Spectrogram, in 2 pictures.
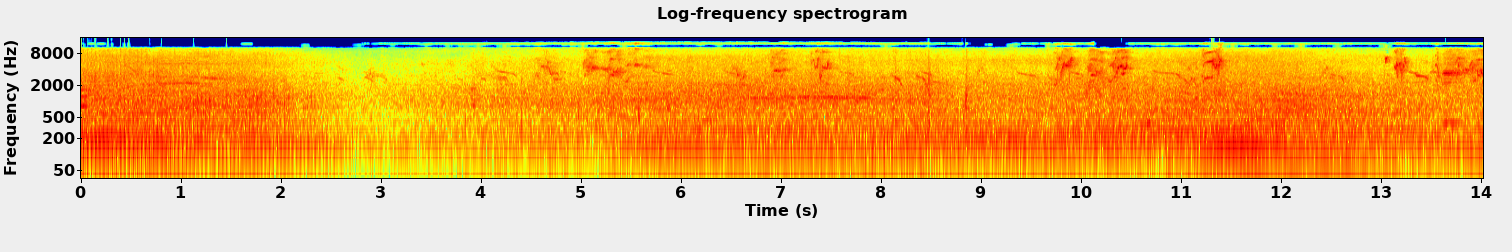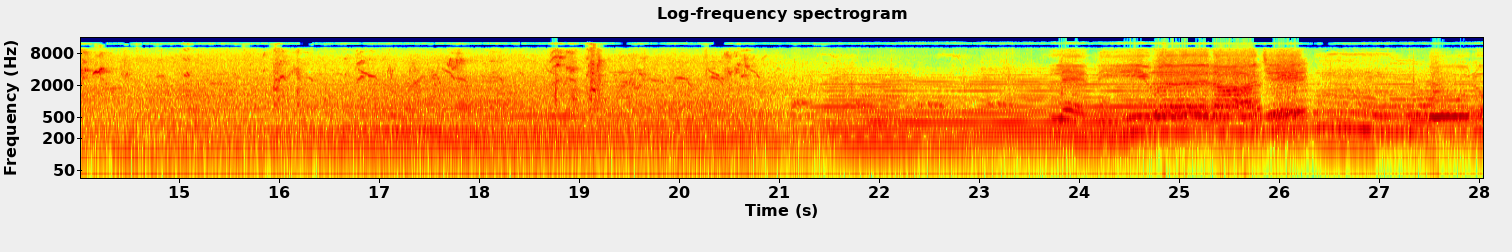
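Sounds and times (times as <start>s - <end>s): small birds chirping: 0.5s - 1.6s, 2.5s - 11.8s, 12.4s - 21.7s.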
